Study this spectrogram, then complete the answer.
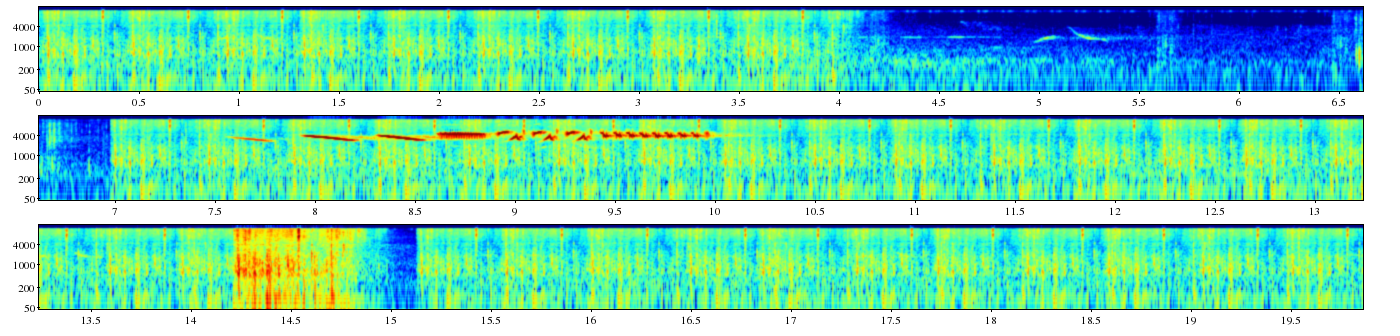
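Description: A bird's wings flap in a fast, steady rhythm.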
